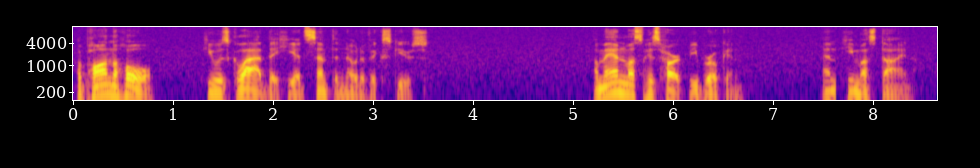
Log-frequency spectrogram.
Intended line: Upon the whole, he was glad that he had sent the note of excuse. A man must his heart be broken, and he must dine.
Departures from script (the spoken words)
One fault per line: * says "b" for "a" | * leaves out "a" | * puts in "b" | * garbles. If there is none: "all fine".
all fine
